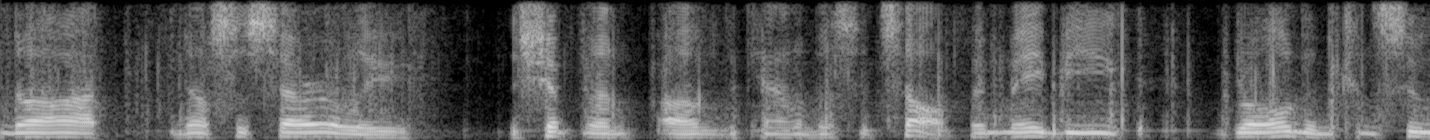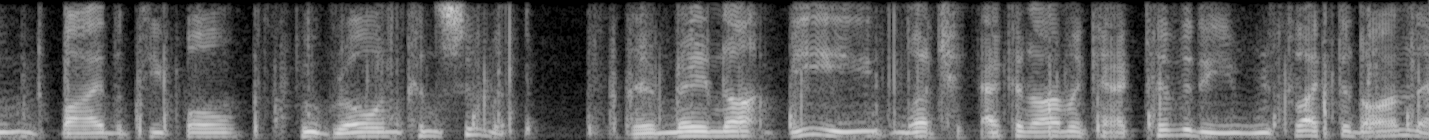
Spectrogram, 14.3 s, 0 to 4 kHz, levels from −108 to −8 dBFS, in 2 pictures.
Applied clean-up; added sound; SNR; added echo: neural mask model RNNoise.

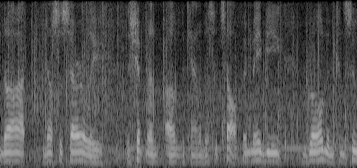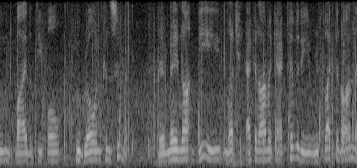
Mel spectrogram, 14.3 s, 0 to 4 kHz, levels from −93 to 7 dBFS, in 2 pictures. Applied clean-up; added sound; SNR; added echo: none; Run; 14 dB; none.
